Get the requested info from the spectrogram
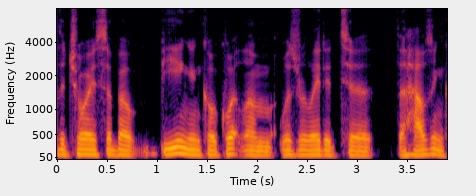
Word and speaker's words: Coquitlam: You're in Coquitlam? – Yeah. Coquitlam, that's right. You got it.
